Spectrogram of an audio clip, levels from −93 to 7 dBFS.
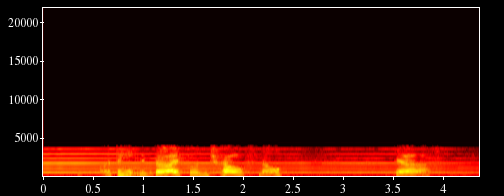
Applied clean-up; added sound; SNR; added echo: none; Wind instrument, woodwind instrument; 11 dB; none.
